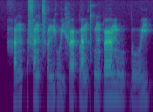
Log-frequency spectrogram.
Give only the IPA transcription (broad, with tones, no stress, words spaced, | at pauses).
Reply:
hɐ˨˧ŋ | sɐ˧ŋt͡sʰɵ˨˧njuː˨˩jfœː˧p̚ lɐ˨˥nkʷʰɐ˧ŋpœː˥ muː˧p̚luː˨˥j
